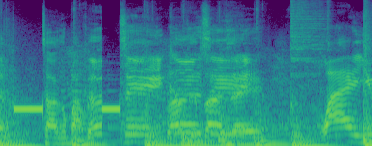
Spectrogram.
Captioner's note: people chattering; beep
